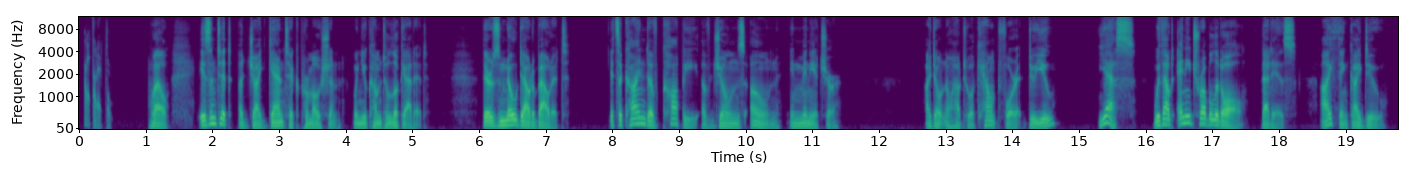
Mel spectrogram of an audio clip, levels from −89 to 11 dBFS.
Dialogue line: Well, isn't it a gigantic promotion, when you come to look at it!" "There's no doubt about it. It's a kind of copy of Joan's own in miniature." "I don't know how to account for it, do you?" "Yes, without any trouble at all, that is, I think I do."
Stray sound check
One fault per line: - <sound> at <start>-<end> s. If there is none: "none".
- chirp at 0.1-0.5 s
